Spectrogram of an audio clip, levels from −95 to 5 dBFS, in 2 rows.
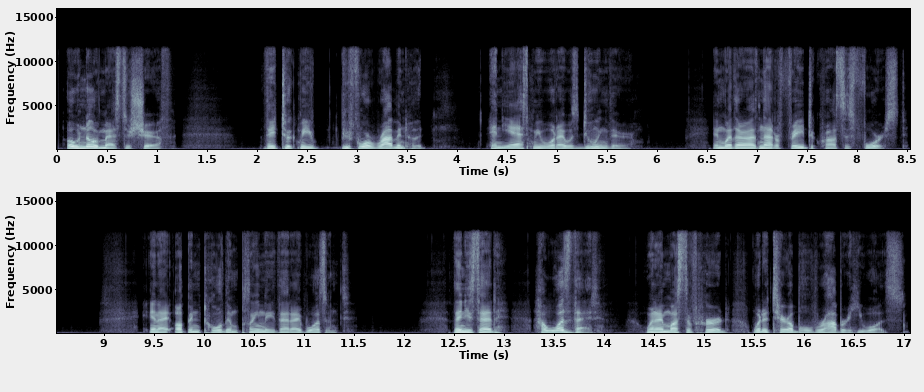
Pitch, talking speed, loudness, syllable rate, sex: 125 Hz, 195 wpm, -20 LUFS, 6.1 syllables/s, male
